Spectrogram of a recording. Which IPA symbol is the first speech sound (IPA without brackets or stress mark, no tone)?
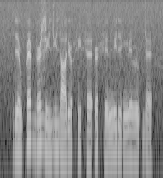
ɾʲ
